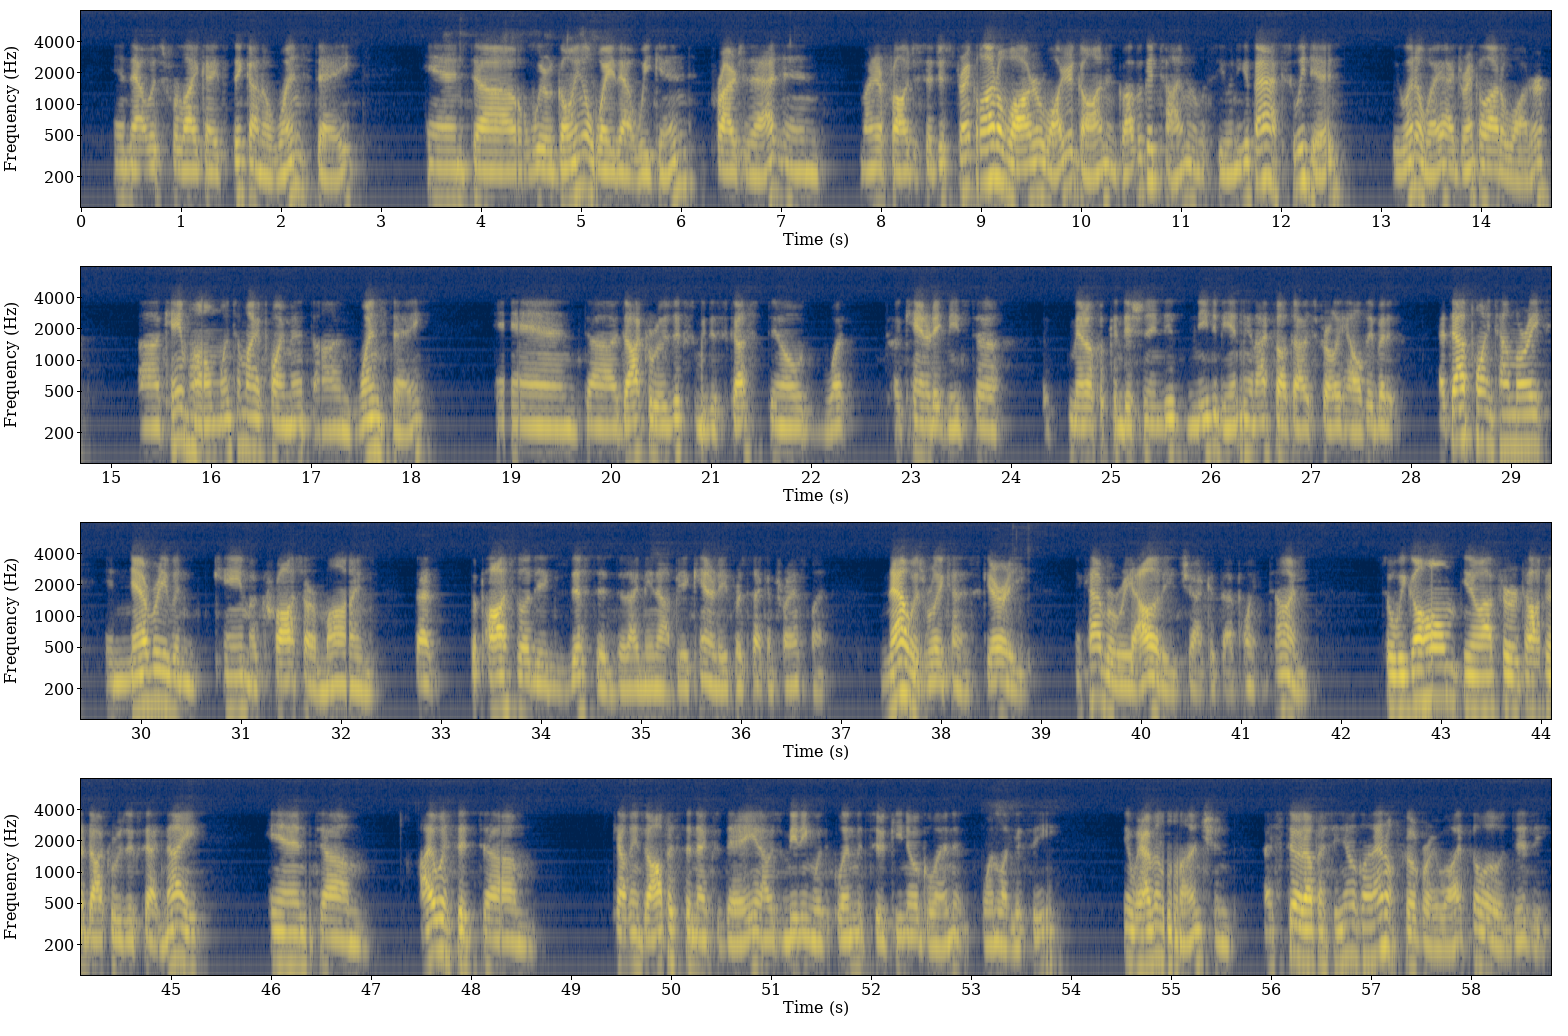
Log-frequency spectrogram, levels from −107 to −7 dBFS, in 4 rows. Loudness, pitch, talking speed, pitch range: -26 LUFS, 120 Hz, 210 wpm, 105-130 Hz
